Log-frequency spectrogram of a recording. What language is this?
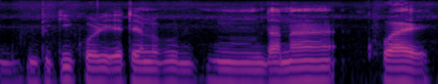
Assamese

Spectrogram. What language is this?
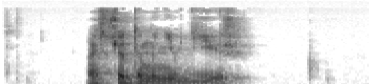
Ukrainian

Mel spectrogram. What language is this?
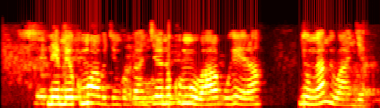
Kinyarwanda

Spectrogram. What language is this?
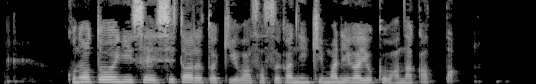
Japanese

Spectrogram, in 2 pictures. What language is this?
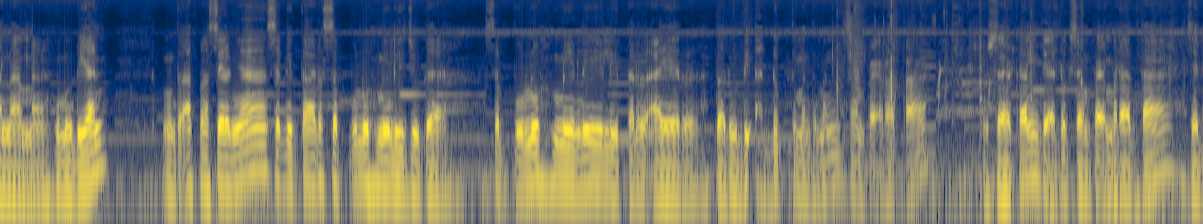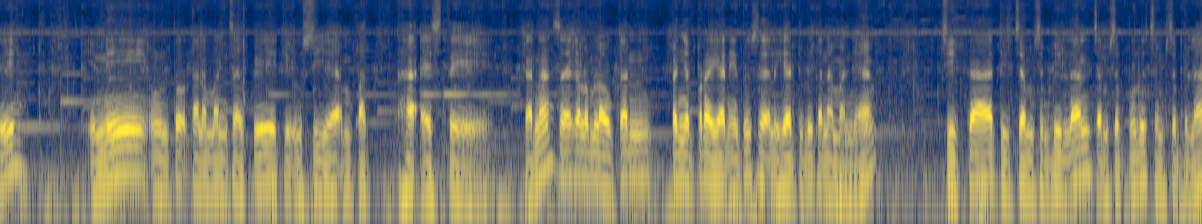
Indonesian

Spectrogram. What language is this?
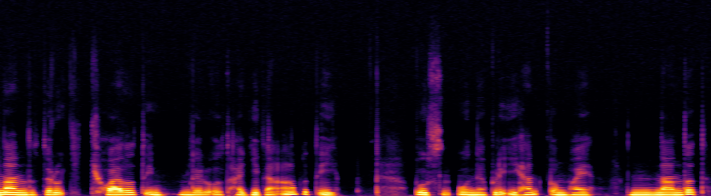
Northern Pame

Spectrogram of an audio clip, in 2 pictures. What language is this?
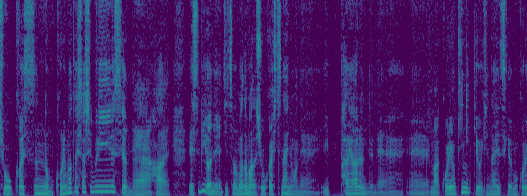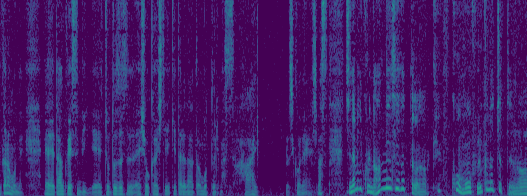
Japanese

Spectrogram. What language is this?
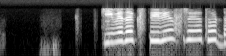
Punjabi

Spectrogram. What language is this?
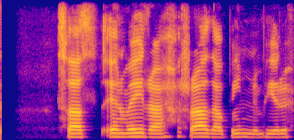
Icelandic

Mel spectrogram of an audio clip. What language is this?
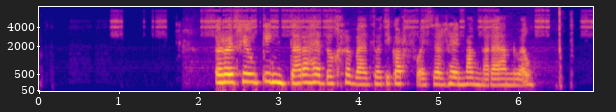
Welsh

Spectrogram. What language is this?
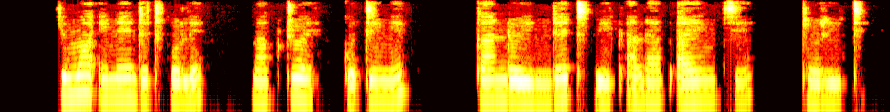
Kalenjin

